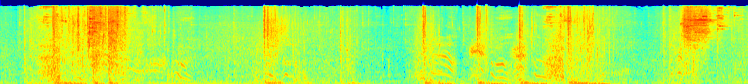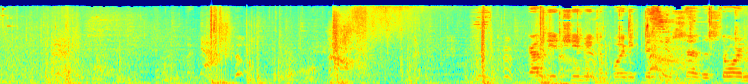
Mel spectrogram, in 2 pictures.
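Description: Punches and kicks land with heavy thuds and smacks.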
